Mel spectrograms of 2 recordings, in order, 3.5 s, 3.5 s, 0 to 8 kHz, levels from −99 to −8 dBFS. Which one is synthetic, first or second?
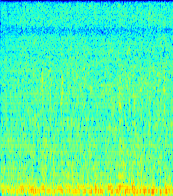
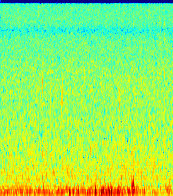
first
